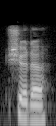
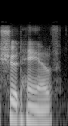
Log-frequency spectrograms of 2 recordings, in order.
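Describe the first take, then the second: First: The words blend into one short reduced form. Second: Both words are said fully and separately. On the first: "reduced to" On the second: "the original forms"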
